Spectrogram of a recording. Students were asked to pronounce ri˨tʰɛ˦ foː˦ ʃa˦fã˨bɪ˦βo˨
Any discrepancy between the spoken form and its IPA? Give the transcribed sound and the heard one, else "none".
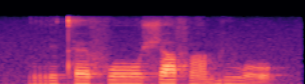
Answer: ɪ˦ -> i˦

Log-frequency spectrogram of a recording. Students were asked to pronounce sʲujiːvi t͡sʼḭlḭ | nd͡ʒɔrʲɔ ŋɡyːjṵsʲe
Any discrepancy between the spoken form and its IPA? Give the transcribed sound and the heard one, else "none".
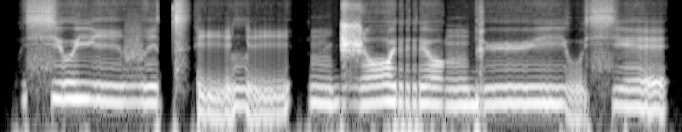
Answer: none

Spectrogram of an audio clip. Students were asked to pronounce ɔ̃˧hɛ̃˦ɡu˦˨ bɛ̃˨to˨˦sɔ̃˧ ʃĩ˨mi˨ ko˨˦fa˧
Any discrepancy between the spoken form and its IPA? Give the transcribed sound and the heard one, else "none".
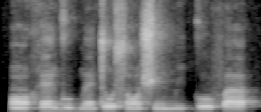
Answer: none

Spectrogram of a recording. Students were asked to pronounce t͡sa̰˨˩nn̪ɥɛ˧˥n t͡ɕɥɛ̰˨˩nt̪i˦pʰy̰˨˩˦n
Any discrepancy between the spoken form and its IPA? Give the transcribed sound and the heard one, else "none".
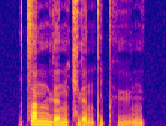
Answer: a̰˨˩ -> a˥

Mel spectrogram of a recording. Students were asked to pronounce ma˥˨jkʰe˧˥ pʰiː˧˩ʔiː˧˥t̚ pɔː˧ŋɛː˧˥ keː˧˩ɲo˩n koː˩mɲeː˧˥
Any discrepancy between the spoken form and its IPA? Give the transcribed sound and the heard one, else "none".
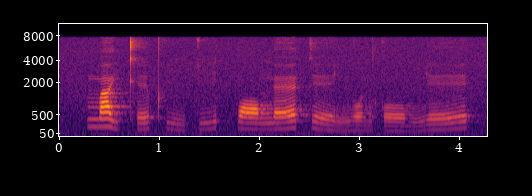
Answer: ʔ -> k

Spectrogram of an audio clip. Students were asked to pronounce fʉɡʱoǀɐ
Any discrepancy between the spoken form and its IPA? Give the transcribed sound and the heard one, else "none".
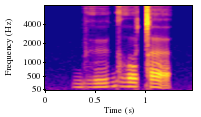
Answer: f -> bʱ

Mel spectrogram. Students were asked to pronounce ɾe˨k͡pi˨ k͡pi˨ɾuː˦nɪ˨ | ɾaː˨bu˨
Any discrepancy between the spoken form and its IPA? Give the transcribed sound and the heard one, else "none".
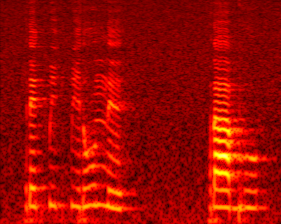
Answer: none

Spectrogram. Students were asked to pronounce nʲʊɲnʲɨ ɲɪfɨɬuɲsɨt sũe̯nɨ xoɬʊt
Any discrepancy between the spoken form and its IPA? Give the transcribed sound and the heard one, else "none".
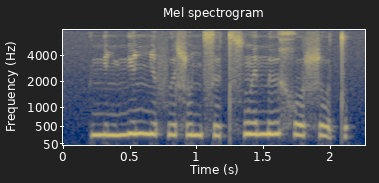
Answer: none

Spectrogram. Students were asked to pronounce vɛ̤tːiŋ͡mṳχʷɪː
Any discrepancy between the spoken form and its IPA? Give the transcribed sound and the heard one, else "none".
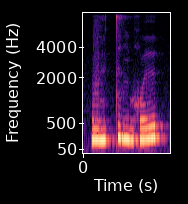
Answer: none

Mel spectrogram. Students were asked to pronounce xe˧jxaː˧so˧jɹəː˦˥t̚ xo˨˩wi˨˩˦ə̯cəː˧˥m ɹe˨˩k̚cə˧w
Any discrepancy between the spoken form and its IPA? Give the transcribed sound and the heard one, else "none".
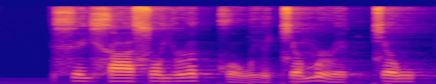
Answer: t̚ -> k̚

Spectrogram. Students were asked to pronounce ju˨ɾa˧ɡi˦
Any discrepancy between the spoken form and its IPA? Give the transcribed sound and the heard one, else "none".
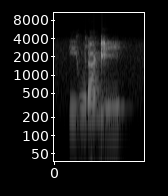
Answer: none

